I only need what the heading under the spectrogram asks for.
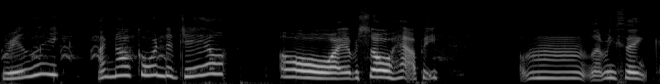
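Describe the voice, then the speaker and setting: A woman's voice: high-pitched, slow pace, dry recording. A woman playing an earnest young scrapyard girl in an old-time radio mystery, chatty and naive with folksy kid phrasing. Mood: relieved.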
